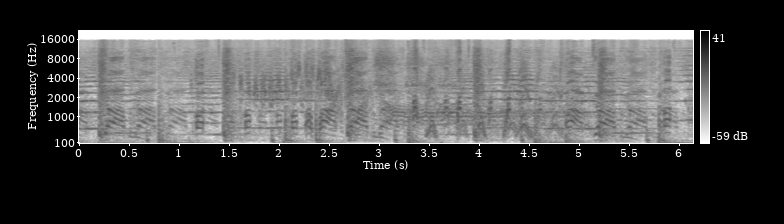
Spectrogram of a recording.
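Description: Boom-bap hip hop beat with deep bass hits and turntable scratching, in an instrumental stretch of the track with no rapped verse.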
